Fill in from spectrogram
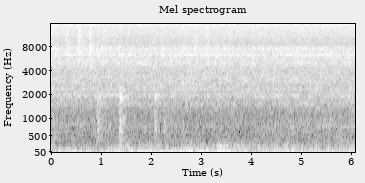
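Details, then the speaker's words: Laptop fan suddenly running flat out with a steady heavy hoover-like whoosh, never this loud before, from dust-clogged vents. "Today my laptop started doing this awful noise like it's trying to lift off. It's a bit like um a hoover noise."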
